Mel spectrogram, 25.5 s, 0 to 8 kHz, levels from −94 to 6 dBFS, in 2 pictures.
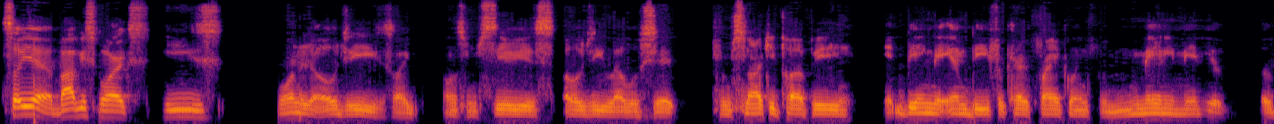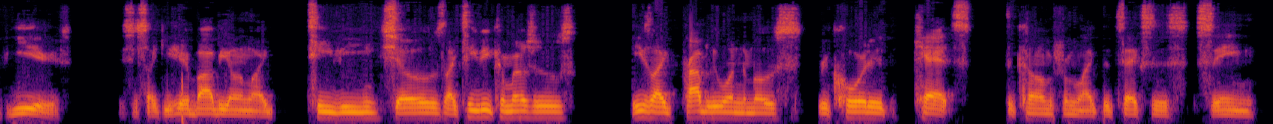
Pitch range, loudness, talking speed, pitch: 80-100 Hz, -25 LUFS, 145 wpm, 85 Hz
